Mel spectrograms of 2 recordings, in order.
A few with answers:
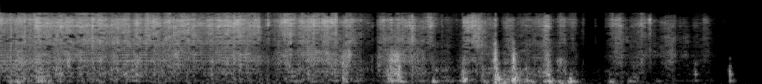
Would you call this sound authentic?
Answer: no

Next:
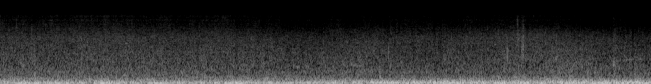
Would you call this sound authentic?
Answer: yes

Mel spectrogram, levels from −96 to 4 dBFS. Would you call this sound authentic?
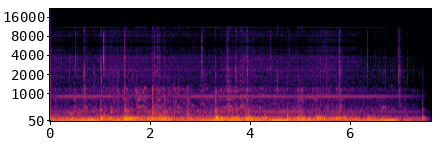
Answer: yes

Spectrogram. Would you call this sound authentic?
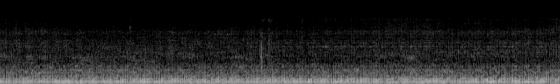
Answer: no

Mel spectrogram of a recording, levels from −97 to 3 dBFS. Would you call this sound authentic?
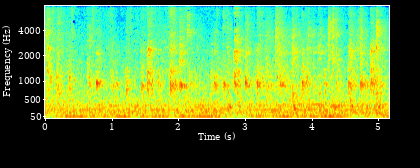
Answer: yes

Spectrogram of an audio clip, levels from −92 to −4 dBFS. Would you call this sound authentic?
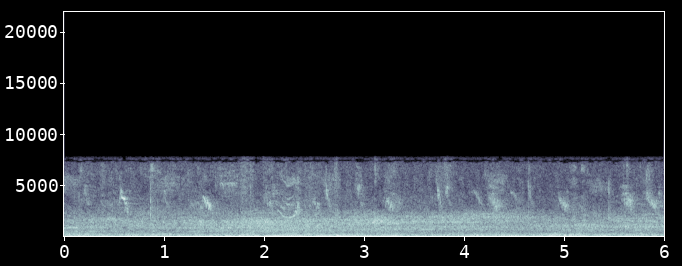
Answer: yes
